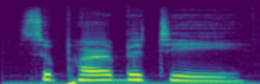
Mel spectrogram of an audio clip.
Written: superbity

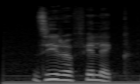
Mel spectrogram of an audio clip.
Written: xerophilic

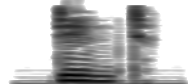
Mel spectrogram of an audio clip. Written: dint

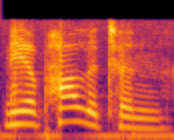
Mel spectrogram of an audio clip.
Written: Neapolitan

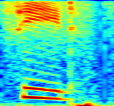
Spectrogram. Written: cede

